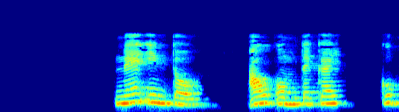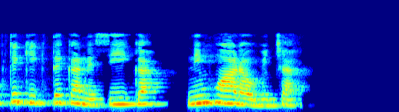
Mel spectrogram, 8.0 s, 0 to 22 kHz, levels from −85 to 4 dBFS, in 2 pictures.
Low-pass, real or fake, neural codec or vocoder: 7.2 kHz; real; none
